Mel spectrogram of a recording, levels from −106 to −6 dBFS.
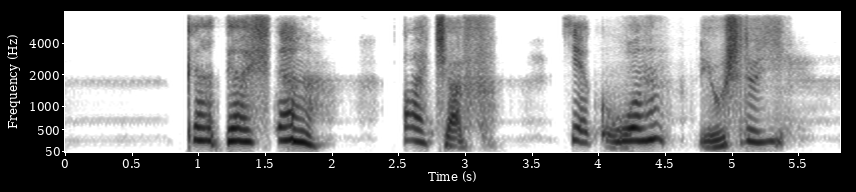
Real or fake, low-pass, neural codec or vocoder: fake; 7.2 kHz; codec, 16 kHz in and 24 kHz out, 0.4 kbps, LongCat-Audio-Codec, four codebook decoder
